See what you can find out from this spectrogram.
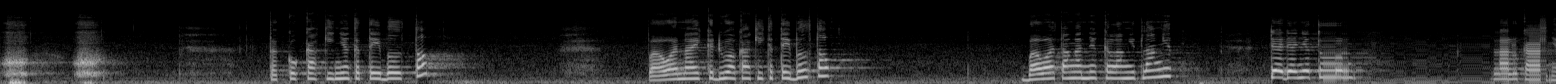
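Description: From 13.24 s right through to 15.56 s the sound goes robotic, turning into a stiff, metallic buzz pitched at 50 Hz that only loosely tracks what came before. The likely cause is robotic sound from repeated short buffers: fresh audio wasn't arriving often enough, so the same 20 ms chunk kept getting replayed in its place. That repetition stamps the fixed 50 Hz drone on top, and roughly half the material there is repeats rather than new audio.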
